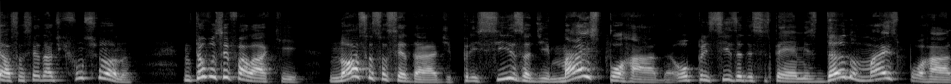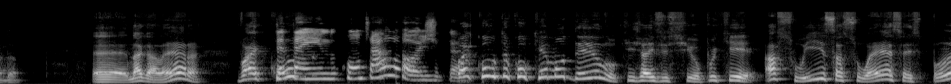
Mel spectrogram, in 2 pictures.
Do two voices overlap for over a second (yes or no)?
no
